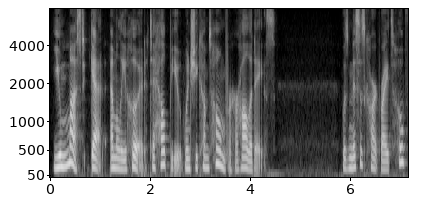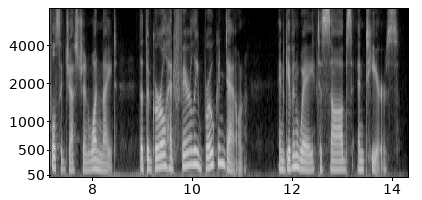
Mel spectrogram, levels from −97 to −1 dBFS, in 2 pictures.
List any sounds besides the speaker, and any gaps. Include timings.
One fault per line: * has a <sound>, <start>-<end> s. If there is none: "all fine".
all fine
